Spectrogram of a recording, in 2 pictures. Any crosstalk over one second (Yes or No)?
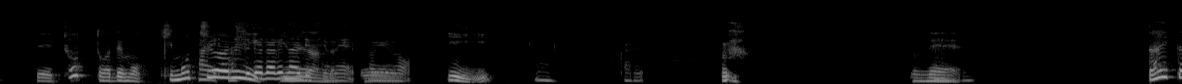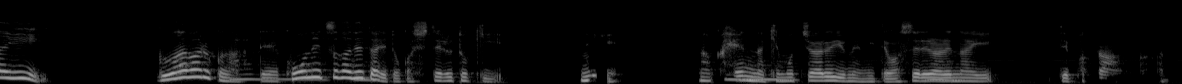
Yes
